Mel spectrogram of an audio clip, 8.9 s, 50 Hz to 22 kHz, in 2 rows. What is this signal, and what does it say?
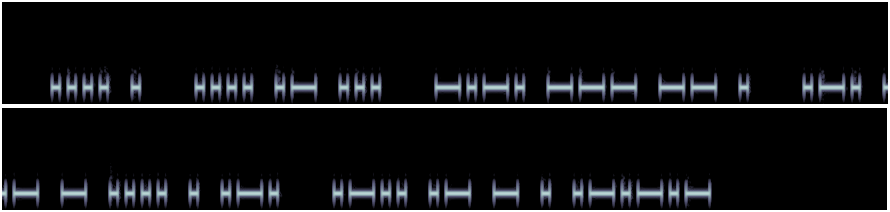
Morse code, heard as a keyed tone, about 30 wpm, 700 Hz. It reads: HE HAS COME RATHER LATE.
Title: Sentences from Top 1000 Words - Review Part 4 - 30wpm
